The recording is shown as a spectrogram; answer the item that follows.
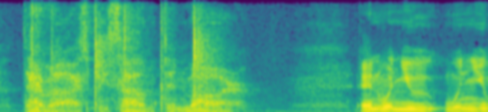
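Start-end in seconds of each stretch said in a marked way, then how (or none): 0.2-1.8 whispered, quieter. Showing a learner how to say the line: whispering. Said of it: "whisper it".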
